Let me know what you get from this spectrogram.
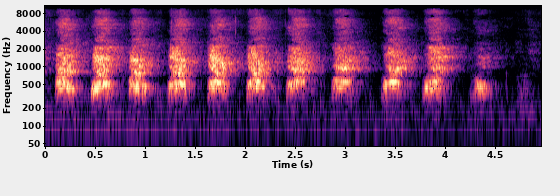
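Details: XL American Bully barking during daily exercise: eleven loud, deep barks at a steady beat, roughly one every 0.4 seconds, the last few slightly weaker.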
